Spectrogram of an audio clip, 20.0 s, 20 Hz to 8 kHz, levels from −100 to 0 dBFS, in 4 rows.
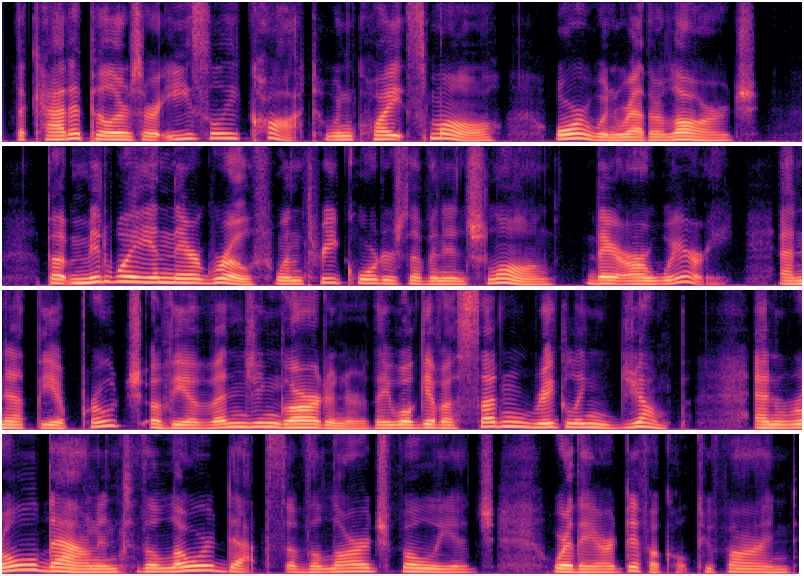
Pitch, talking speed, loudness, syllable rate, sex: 195 Hz, 175 wpm, -18 LUFS, 5.0 syllables/s, female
